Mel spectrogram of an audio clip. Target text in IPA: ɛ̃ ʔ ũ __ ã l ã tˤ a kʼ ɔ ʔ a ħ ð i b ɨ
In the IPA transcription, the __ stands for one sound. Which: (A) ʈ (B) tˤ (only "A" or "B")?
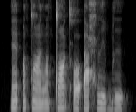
B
